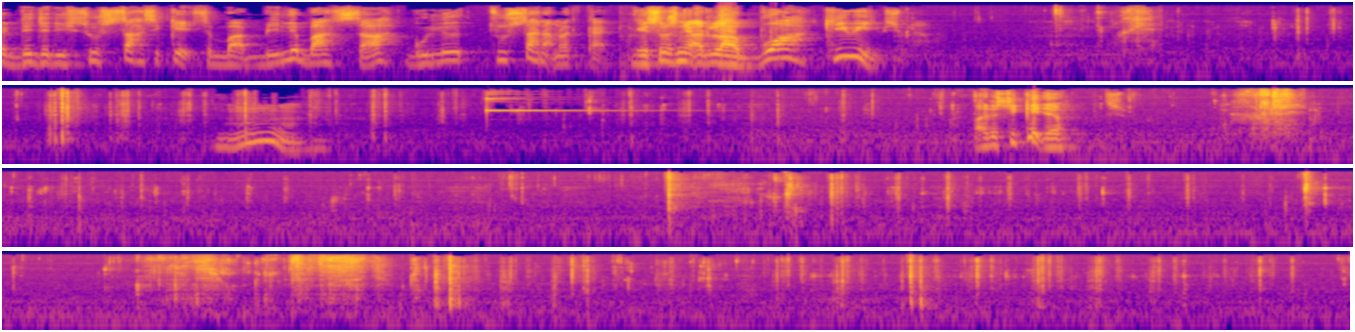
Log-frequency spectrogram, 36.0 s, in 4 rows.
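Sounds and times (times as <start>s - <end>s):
soft chewing: 6.0s - 12.2s, 12.9s - 15.5s, 16.3s - 36.0s.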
